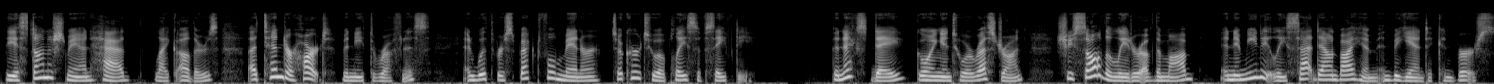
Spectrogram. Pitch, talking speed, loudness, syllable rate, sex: 205 Hz, 190 wpm, -19 LUFS, 5.6 syllables/s, female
